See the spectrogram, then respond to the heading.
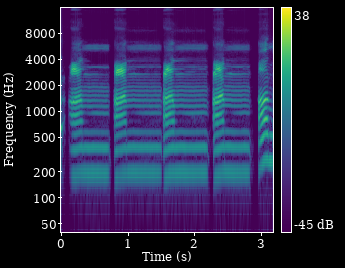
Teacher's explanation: अन के बाद जो आवाज लंबी और ना की तरफ जा रही है ये इस वजह की जहाँ नून साकिन होता है वहाँ इख्फा होता है। हमजा नून जबर अन नहीं पढ़ना।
